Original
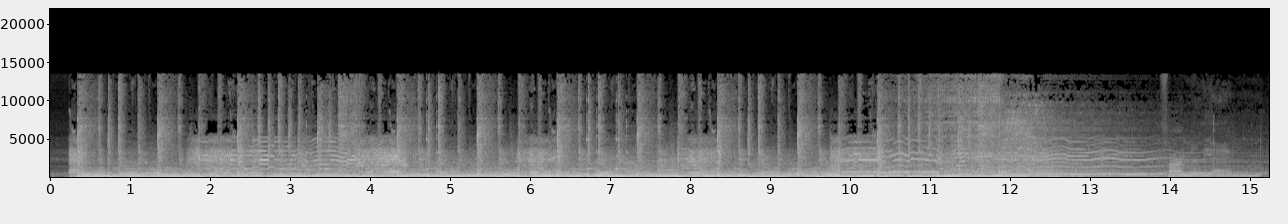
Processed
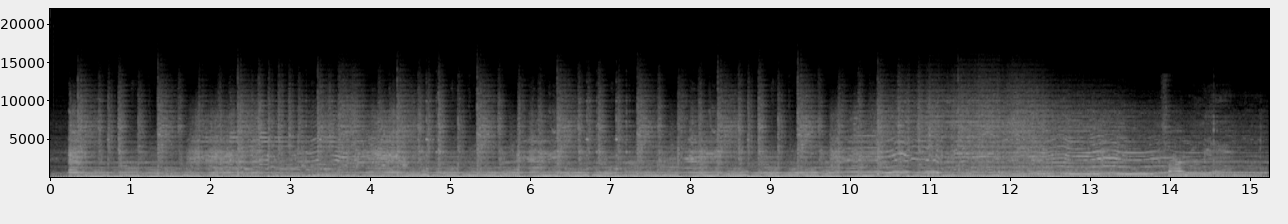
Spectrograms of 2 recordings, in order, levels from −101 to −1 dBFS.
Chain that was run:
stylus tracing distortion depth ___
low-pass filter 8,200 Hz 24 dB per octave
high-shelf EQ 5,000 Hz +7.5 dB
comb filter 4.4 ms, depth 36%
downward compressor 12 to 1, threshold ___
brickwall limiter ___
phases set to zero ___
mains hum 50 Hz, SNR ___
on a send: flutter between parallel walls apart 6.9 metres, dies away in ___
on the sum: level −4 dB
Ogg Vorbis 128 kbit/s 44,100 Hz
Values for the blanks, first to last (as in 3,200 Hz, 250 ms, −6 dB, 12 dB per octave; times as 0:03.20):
0.15 ms, −29 dBFS, −22 dBFS, 95.9 Hz, 12 dB, 0.29 s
